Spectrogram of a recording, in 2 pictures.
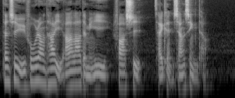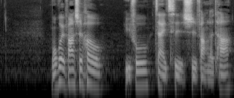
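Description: A man reading a storybook tale aloud, in a slow, even narration. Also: medium pitch.

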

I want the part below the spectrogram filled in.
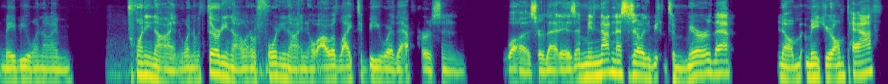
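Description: This man, in his thirties, hosts a podcast and keeps the interview casual, laughing a lot and starting sentences over. He has a darkish, fairly low voice, and the recording is dry.

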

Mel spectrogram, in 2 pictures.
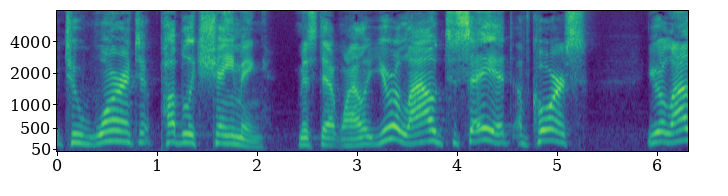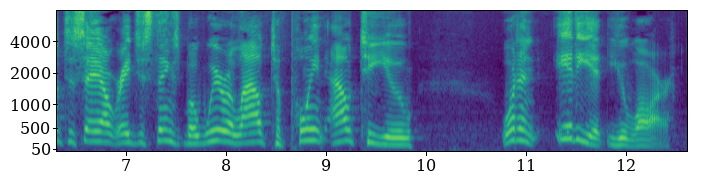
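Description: Male talk radio host, slightly high voice, dry close studio mic, indignant and sarcastic monologue. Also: expressive, measured pace, no room sound. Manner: conversational, indignant, sarcastic asides. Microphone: studio microphone.

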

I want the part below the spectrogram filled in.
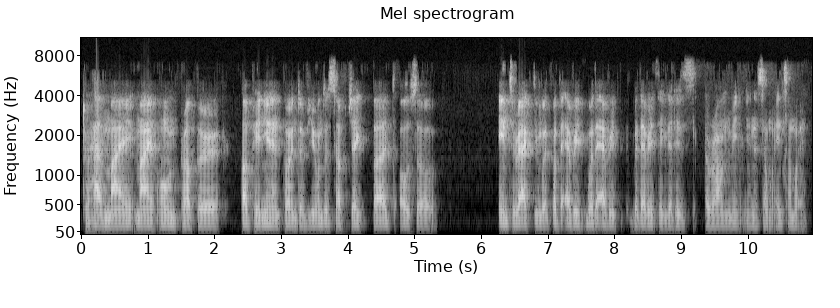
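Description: A man speaking as an artist on a panel, talking slowly and deliberately with frequent restarts. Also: sits low, little pitch movement. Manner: slow, deliberate, with repeated restarts. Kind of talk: panel discussion. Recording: dull lo-fi sound.

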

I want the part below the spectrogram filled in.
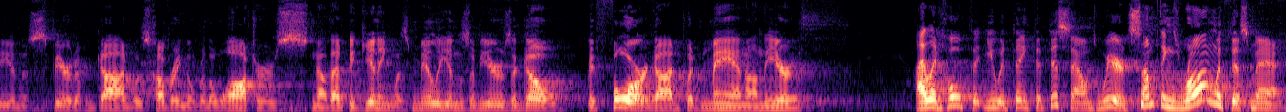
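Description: Preacher with a deep gas-altered voice. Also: male voice, normal speed, in a large hall, rough recording. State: voice made unnaturally deep by inhaled sulfur hexafluoride gas. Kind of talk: sermon demonstration, reciting scripture.

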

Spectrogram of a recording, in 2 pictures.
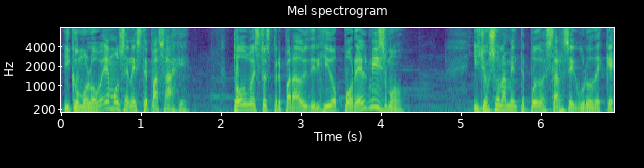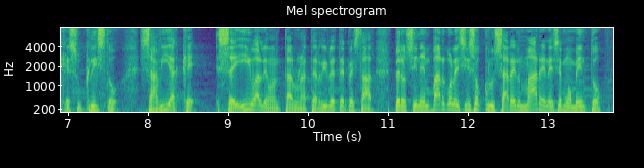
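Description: A man preaching a sermon, retelling a story vividly with dramatic pauses. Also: fairly high pitch, lively intonation. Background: soft music.

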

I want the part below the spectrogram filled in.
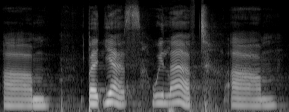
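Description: A young woman from Vietnam with a Vietnamese accent, softly telling her personal story to an audience, with many pauses and restarts. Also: lowish voice, clear, resonant tone, long reverb tail. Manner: soft-spoken, with frequent ums and restarts.

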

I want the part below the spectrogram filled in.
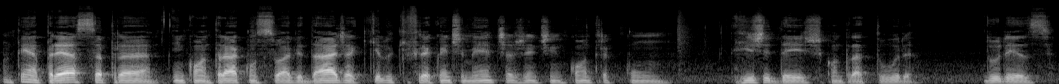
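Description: Very low, breathy Brazilian man guiding meditation. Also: steady tone. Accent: Brazilian Portuguese. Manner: soft, soothing, gentle delivery with long pauses. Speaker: meditation guide. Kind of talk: guided compassion meditation.

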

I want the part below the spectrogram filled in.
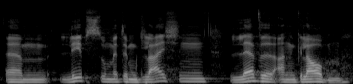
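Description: A man's voice: medium pitch, unhurried. A man interpreting a sermon live, phrase by phrase, often hesitating with fillers. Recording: long reverb of a large hall.

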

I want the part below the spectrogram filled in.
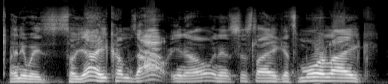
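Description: Speaking at a moderate pace in a voice on the high side, a middle-aged Southwestern American man hosts a podcast. He's a bit drunk and hungover, and his casual storytelling is loose, rambling, and full of profanity.

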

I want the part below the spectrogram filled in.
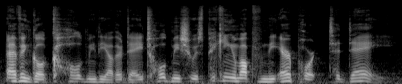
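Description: A man's voice: mid-range voice, fast, fairly bright tone, lightly acted. An actor playing a concerned, probing male friend in a radio drama.

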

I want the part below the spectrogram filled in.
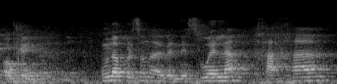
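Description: Rabbi guy cracking jokes, a bit high voiced, really echoey hall, noisy. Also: measured pace, crowd noise. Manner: animated joke-telling with acted voices. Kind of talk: humorous talk to an audience.

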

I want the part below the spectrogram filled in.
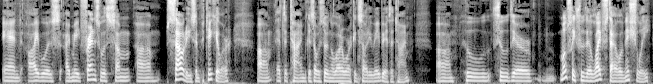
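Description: A middle-aged man talking as a radio show guest in a studio, telling his story in a measured, reflective way. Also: medium pitch, no room sound. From United States. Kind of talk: radio interview. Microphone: studio mic with headphones.

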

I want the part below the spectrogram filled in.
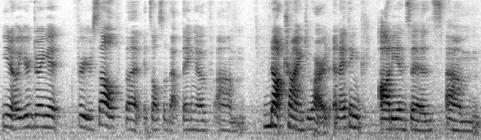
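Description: Female host, easygoing and thoughtful, heard at a distance in a roomy space. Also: on the low side. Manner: relaxed, musing, many "um"s and soft laughs. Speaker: podcast host. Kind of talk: casual podcast conversation. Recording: roomy, distant mic with faint background noise.

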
